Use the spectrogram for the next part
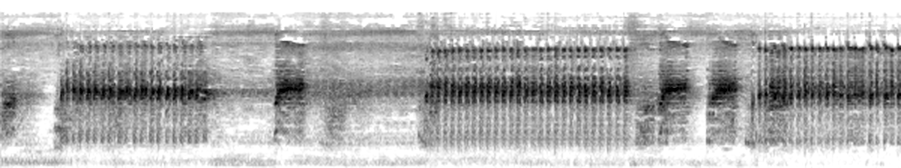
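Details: Calling toad giving rapid rattling trills of uneven length, a short burst, a long unbroken two-second run, two brief bursts, then another trill to the end, with short silences between.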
